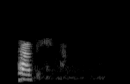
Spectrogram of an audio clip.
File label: Police Dispatch; Police 1 Dispatch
